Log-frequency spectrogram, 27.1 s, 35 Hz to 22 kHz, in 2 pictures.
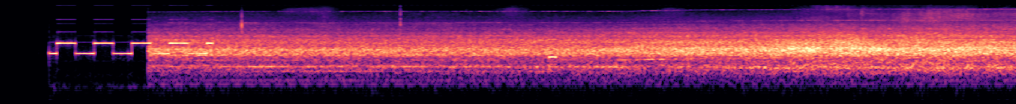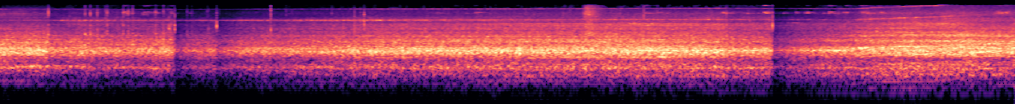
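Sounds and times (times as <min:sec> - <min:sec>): short electronic beeps: 0:00.7 - 0:02.9
fire engine idling: 0:02.0 - 0:09.8
constant rushing noise: 0:02.1 - 0:21.1.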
